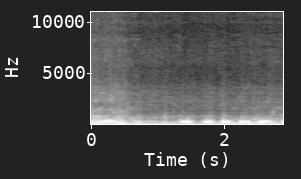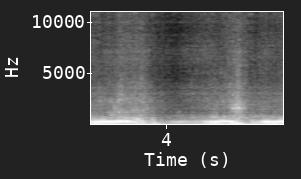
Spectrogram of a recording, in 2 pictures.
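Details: Rusi Macho 175 after water was cleared from the tank and carburetor: single-cylinder picks up cleanly through quick blips and a longer rev, then drops back to a steady idle. Healthy.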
